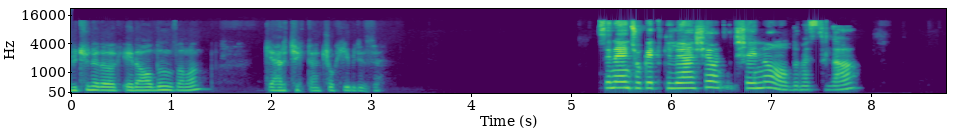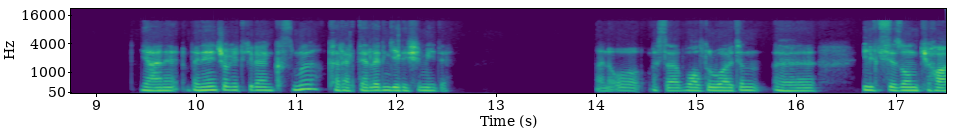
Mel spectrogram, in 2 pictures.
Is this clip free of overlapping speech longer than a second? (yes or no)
yes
